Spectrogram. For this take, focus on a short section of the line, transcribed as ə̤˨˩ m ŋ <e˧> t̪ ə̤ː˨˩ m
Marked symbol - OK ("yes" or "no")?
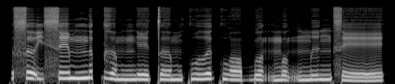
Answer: no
